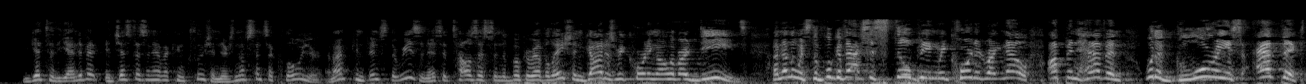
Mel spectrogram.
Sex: male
